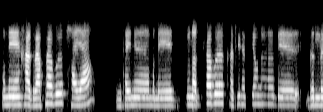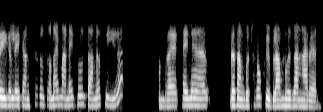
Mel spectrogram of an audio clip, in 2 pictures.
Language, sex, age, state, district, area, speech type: Bodo, female, 45-60, Assam, Chirang, rural, conversation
